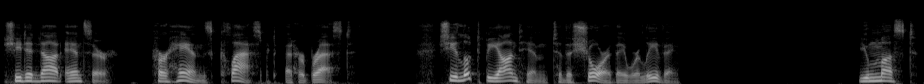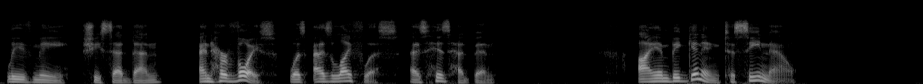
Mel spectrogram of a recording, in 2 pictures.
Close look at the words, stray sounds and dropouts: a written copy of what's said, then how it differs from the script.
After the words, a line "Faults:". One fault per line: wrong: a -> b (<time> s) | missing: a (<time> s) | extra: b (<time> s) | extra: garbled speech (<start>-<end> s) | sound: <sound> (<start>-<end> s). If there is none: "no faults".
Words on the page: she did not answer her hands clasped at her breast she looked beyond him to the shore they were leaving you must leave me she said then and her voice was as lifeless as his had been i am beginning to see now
she did not answer her hands clasped at her breast she looked beyond him to the shore they were leaving you must leave me she said then and her voice was as lifeless as his had been i am beginning to see now
Faults:
no faults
